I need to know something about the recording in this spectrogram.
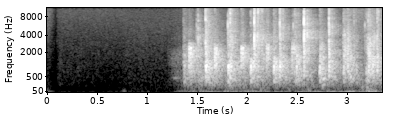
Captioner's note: audience applauds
